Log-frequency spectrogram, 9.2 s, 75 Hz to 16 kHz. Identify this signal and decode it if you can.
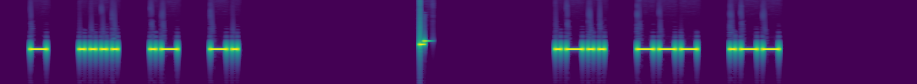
Morse code, heard as a keyed tone, about 22 wpm, spaced as for 16 wpm, 700 Hz. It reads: THAN LOW
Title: 2x Character Spacing - Top 200 Words - 22wpm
